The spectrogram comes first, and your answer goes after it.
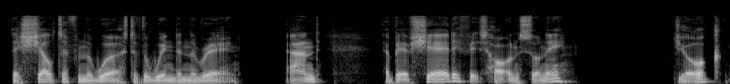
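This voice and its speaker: Male audiobook narrator, very low pitch, terse clipped phrasing, close dry studio sound. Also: no room sound. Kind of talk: scripted first-hand fiction narration in second person. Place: recording studio.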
